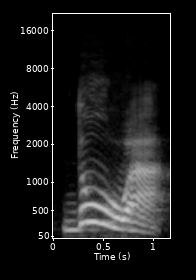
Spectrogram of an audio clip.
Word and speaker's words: dua: Dua número dois que é o du e coloca um a.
